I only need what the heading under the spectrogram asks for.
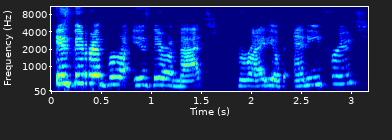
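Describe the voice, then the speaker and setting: A woman's voice: high voice, fairly quick, sharp tone, distant mic, low-quality recording. A woman co-hosting a casual chat, talking in a chatty, playful way with laughing asides. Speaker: co-host.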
